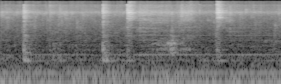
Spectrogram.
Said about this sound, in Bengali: এখানে আমি একটু ব্রাস্তা ভেজে নিচ্ছি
